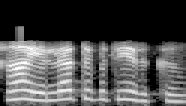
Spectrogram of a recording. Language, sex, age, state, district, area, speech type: Tamil, male, 18-30, Tamil Nadu, Tiruchirappalli, rural, conversation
